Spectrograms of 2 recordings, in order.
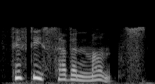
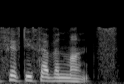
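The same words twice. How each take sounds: First: Higher, mildly astonished echo; stunned repetition. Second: Put-on Jersey-accented matter-of-fact answer, falling. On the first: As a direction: dwell on the figure in disbelief. Narrator marvels at the long sentence. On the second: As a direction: state it plainly like a Jersey woman. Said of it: "she said in a Jersey accent". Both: A narrator's reading.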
